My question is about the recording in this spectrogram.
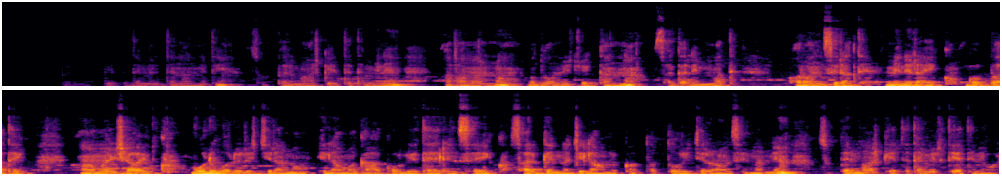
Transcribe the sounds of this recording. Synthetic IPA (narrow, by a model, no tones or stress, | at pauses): sʊaʊpːɛɾmaːɾket̪ːɛt̪ɛmɪɾt̪ɛnɐnːɪt̪ɪsʊpːɛɾmaːɾkeːt̪ːɛt̪ɪmɪne | ɐfɐmɐnːɔːd̪oːnːɪt͡ʃːʊɪkːɐnːɐsɐɡɐlɪmːɐt̪hɔɾɔnsɪɾɐt̪mɪnɪɾɐʔɪkːɔ̥ɡɔbːɐt̪ɐɪkːaːmɐnʃaɪkːɔ̥wɔlʊwɔlʊɾɪt͡ʃːɪɾɐnːɔɪlɐmɐkʼaːkʼoɡet̪ɐɛɾɪnseɪkːɔ̥sɐɾɡɛnːɐd͡ʒɪlɐnɪkːɔt̪ːɔt̪ːoːɾɪt͡ʃːɪɾɐɔnsɪnɐnːɪjɐsʊ̥pːɛɾmaːɾkeːt̪ːɛt̪ɛmɪɾt̪eːt̪ɪnɪwɔ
